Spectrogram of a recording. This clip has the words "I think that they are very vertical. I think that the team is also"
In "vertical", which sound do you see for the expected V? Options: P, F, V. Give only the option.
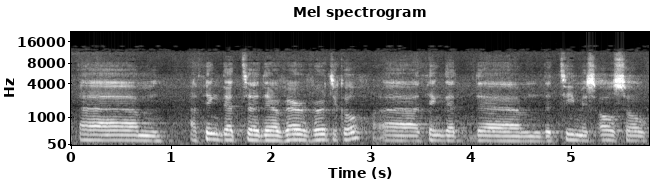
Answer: V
